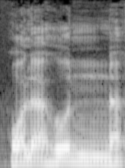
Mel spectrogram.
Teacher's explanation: نون مشدد پر گنہ ہوگا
